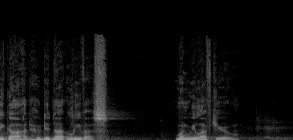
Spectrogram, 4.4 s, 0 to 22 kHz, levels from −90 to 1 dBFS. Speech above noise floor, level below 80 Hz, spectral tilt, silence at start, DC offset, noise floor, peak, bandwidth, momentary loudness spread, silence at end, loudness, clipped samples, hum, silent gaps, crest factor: 36 dB; -76 dBFS; -5.5 dB/octave; 0 s; under 0.1%; -74 dBFS; -22 dBFS; 16.5 kHz; 13 LU; 0.2 s; -40 LUFS; under 0.1%; none; none; 18 dB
